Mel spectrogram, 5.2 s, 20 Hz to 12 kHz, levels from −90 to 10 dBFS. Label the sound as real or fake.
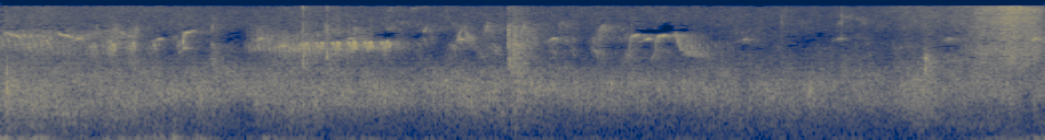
real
